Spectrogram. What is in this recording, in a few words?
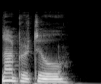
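"labrador", British English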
